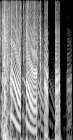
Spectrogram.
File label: Lure Move; Warframe; Teralyst; Vomvalyst Lure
